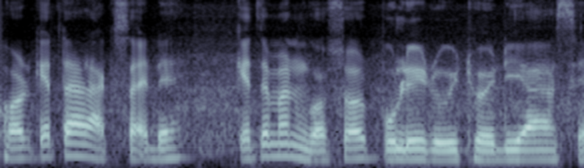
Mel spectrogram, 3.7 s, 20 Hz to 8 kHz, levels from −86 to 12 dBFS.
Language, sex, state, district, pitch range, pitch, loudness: Assamese, male, Assam, Sonitpur, 120-150 Hz, 130 Hz, -14 LUFS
